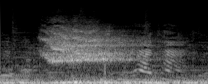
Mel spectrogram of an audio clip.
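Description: A tyre screech about a second long, starting suddenly about half a second in and the loudest sound here, over the low rumble inside a car.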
